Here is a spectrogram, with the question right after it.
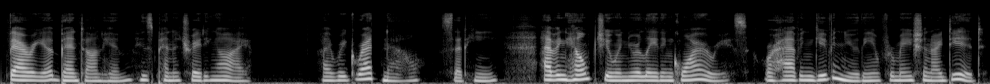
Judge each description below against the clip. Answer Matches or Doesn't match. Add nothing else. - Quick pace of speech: Doesn't match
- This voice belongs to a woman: Matches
